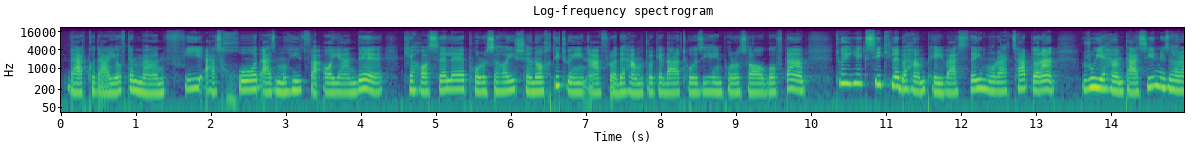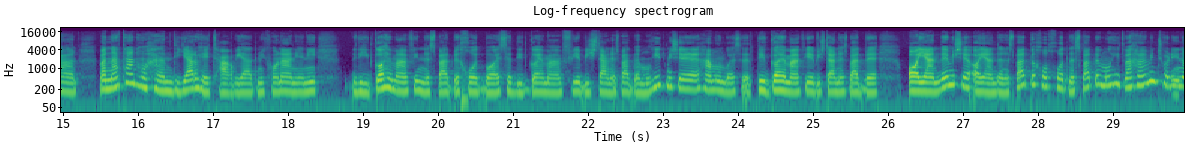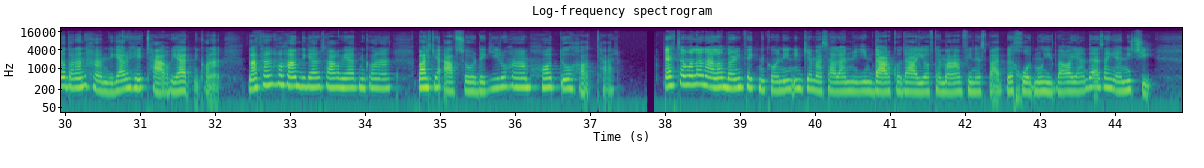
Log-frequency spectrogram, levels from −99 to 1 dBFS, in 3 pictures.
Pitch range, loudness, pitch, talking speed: 165-225 Hz, -21 LUFS, 175 Hz, 160 wpm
